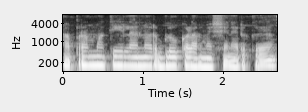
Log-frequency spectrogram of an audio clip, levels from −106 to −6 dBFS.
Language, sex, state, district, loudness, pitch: Tamil, female, Tamil Nadu, Kanyakumari, -16 LUFS, 150 Hz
